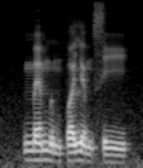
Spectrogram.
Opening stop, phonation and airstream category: plain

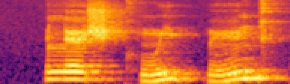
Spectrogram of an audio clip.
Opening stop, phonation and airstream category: aspirated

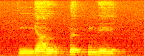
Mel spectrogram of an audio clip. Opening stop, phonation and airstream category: implosive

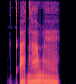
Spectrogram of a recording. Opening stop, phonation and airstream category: ejective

